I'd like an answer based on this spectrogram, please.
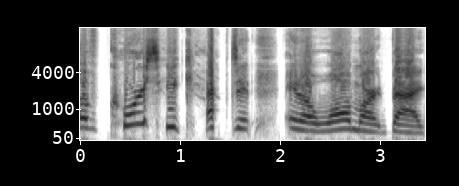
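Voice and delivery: laughing while talking. Telling a story about a stolen brain found in a bag: laughing while talking. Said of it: "I can't even stop laughing".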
